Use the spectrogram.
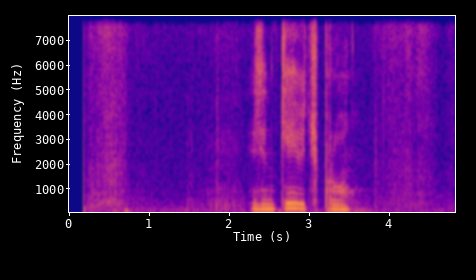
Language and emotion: Russian, neutral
